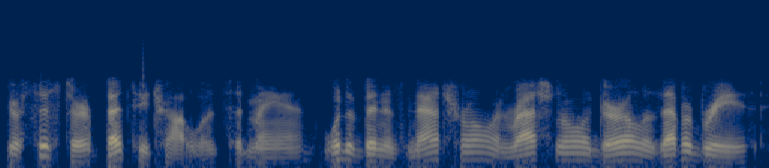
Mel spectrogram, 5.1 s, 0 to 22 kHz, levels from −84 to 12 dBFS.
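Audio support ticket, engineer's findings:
G.723.1 codec damage across the whole speech clip: muffled, hoarse voice, smeared consonants, nothing below 300 Hz or above 3.4 kHz. The coarse 30 ms frame model fits a rate near 6 kbit/s. Heavy damage; plain telephone bandlimiting would stay clean, without the hoarseness.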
